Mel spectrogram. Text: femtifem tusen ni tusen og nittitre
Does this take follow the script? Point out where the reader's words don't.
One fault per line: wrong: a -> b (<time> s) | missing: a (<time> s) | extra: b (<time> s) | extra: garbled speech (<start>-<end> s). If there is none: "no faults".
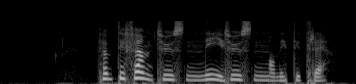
no faults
